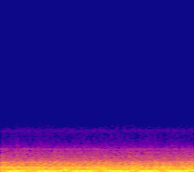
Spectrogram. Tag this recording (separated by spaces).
engine genova ferry noise loop field-recording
